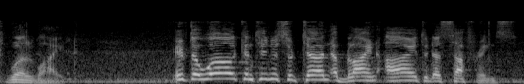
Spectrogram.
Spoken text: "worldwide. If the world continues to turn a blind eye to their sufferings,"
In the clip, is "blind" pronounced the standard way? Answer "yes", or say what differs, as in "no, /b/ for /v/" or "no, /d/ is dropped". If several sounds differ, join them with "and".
yes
